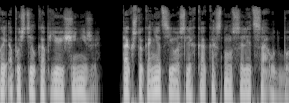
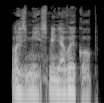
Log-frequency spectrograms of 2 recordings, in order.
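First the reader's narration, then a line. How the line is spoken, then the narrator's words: Moaning plea. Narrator (Russian): стонал Курт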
